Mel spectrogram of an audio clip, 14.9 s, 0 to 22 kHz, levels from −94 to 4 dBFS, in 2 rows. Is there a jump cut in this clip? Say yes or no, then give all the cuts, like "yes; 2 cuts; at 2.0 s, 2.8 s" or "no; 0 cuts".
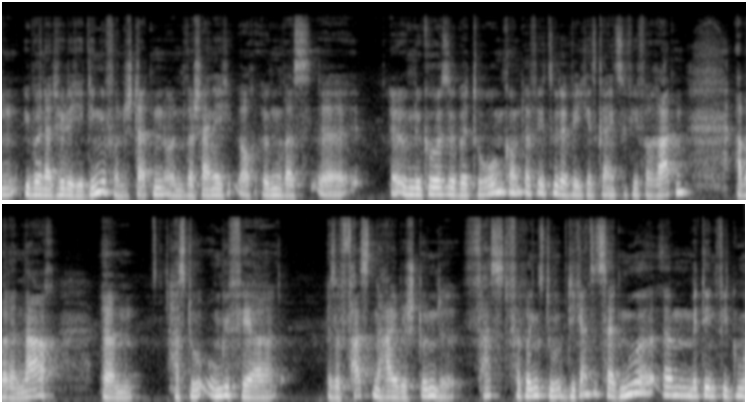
no; 0 cuts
